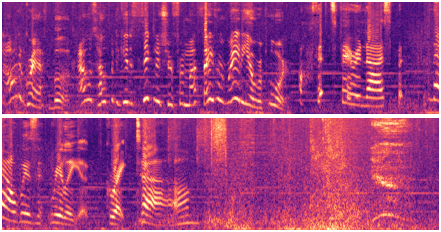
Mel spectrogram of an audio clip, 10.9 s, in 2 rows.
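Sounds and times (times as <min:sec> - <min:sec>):
speech: 0:00.3 - 0:08.2, 0:10.1 - 0:10.6
lightning strike crackling roar with deep rumbling: 0:08.0 - 0:10.9.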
